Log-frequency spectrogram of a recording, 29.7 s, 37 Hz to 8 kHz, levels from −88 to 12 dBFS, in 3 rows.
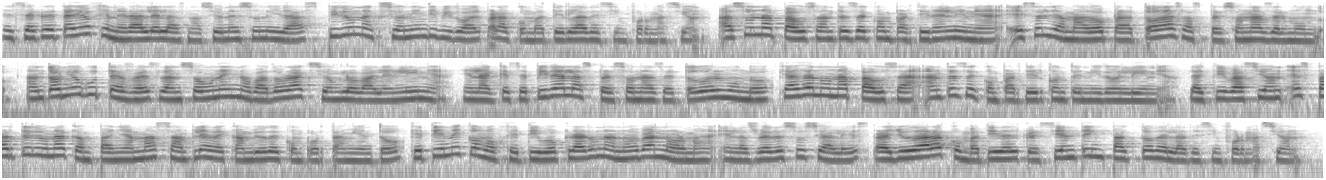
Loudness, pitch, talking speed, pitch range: -29 LUFS, 235 Hz, 200 wpm, 220-270 Hz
